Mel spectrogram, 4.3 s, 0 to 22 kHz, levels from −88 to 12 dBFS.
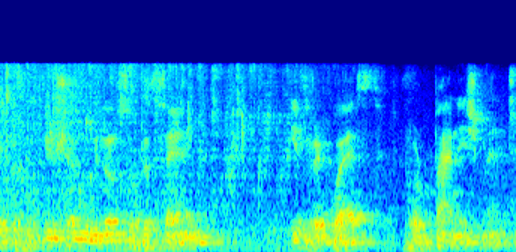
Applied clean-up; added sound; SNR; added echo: none; Drip / Sink (filling or washing); 12 dB; none.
